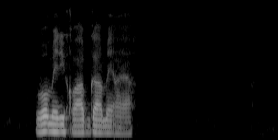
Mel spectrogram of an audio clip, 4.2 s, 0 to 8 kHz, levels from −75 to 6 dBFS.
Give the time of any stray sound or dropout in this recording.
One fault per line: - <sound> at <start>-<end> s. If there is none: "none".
none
